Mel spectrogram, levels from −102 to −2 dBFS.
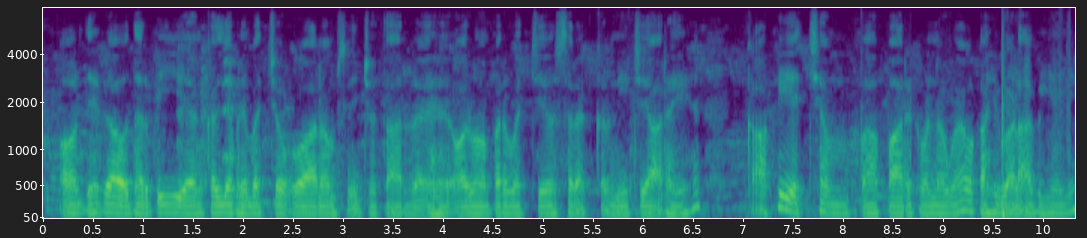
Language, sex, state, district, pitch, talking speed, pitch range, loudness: Hindi, male, Uttar Pradesh, Jalaun, 110 Hz, 220 wpm, 105-115 Hz, -33 LUFS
